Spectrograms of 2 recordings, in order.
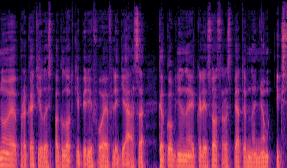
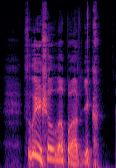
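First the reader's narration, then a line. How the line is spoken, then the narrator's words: Hoarse repetition. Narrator (Russian): севшим голосом повторил он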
